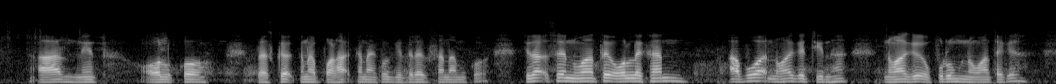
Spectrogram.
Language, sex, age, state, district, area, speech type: Santali, male, 30-45, Jharkhand, East Singhbhum, rural, spontaneous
